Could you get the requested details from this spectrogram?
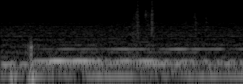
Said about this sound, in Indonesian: Soalnya ini aku tutup itu menghindari adanya suara motor-motor gitu kan. Kedengeran takutnya. Nah ini kayak motor lewat.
